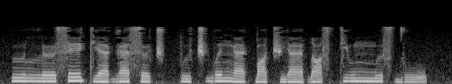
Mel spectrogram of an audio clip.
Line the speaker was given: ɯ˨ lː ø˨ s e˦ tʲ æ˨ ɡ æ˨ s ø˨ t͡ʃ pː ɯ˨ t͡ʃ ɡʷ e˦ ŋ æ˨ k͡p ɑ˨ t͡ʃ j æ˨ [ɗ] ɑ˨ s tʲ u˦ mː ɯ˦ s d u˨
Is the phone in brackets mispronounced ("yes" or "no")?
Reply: no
